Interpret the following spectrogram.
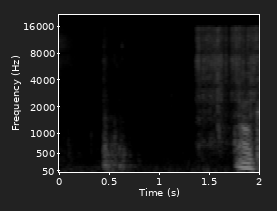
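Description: Mostly near silence, with a faint click about half a second in and then a short crinkle of plastic bubble wrap being handled inside a metal lunchbox.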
